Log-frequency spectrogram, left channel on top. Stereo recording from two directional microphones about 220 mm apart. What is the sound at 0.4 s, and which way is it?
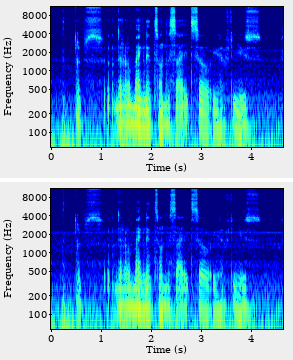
Speech, 55° left (ahead or behind).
